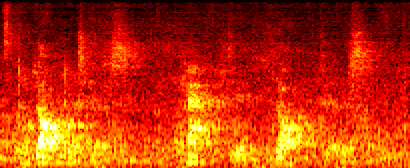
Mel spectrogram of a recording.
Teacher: there’s a moment of ‘double hold’, two places of articulation simultaneously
